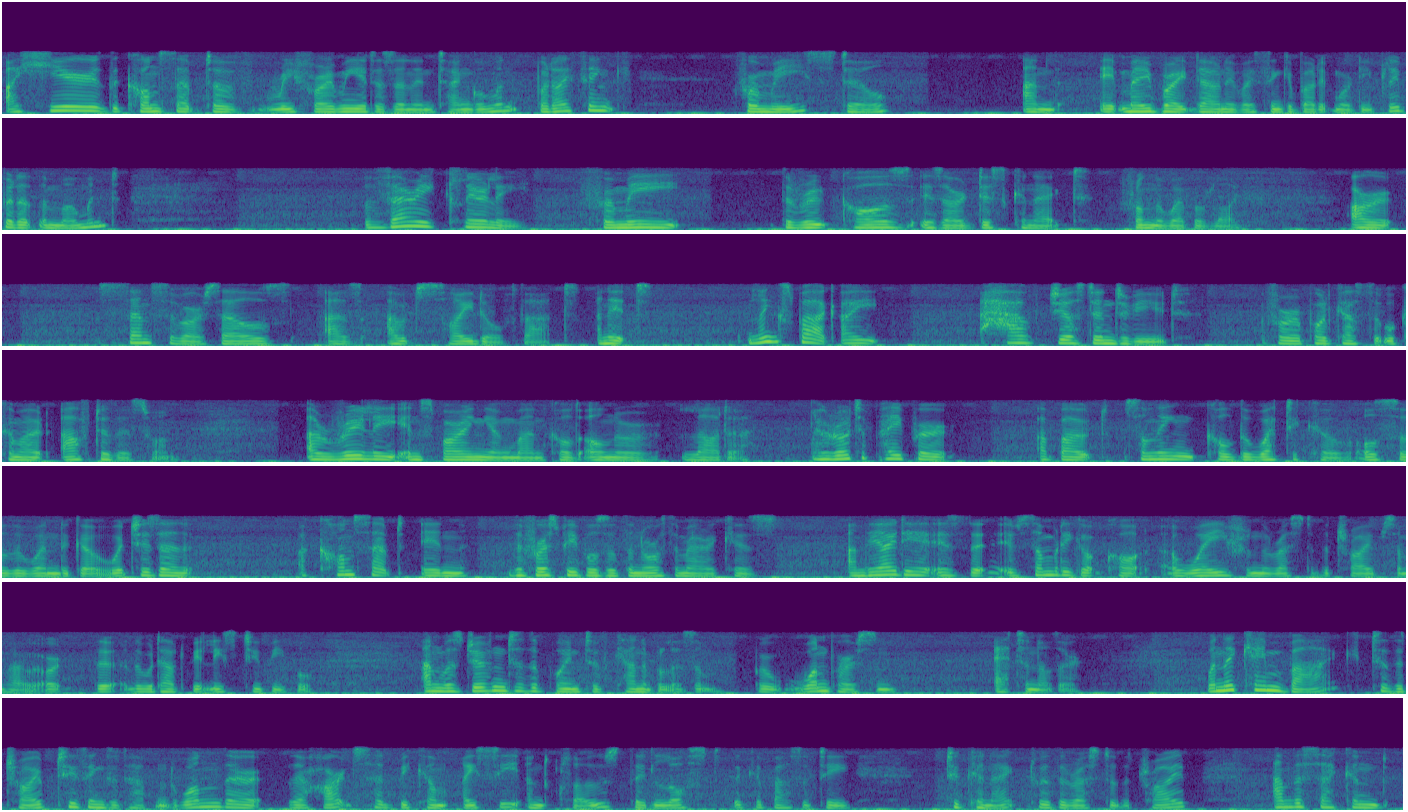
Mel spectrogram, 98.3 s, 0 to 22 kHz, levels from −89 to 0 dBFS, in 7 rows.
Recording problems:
high frequencies cut off; severe; nothing above 3.5 kHz
wrong speed and pitch; too slow and too low; 0.7 times normal speed
hiss; faint; throughout; 20 dB below the speech

